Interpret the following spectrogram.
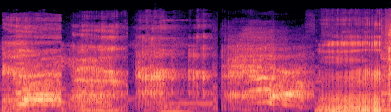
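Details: Woman burping repeatedly in a comedy compilation: several long, low, rumbling voiced belches in a row with brief gaps between them; repeated burping.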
